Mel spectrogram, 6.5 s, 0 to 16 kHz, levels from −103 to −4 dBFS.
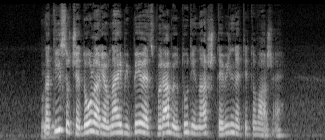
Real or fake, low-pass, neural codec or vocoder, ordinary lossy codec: real; 14.4 kHz; none; MP3, 64 kbps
